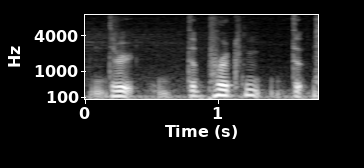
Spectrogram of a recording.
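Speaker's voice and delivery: stammering with excitement. Speaking to the audience, the speaker stumbles over words in excited stuttering. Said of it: "I'm I'm stuttering because I'm so excited".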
